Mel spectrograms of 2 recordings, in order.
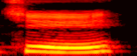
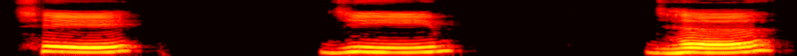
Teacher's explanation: زبان کا پھل جو ہوتا ہے نا، یہ کم لچیلا ہوتا ہے، اور اس میں کیا ہوتا ہے کہ زبان کے پھل میں تالو کی مدد سے ہوا کو روک کر آواز پیدا کی جاتی ہے۔ یہ بات آپ یاد رکھیں گے، چے، چھے، جیم اور جھے تالوئی آوازیں ہیں۔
